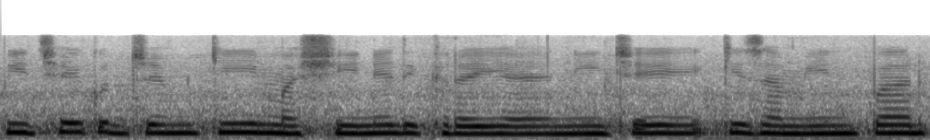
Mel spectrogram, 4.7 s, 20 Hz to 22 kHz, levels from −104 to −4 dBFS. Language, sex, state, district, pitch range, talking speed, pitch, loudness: Hindi, female, Bihar, Gaya, 215-235 Hz, 155 wpm, 225 Hz, -10 LUFS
